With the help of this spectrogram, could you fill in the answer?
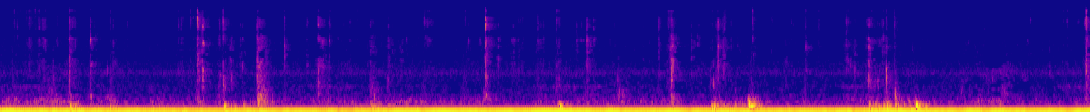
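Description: A utility knife blade carves and scrapes crumbly flakes from the edge of a small, solid, red piece of dried bar soap, held in a hand with long red nails, over a pile of soap shavings. Light, scattered scratching and crackling ticks sit over a loud, steady low hum that runs throughout.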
